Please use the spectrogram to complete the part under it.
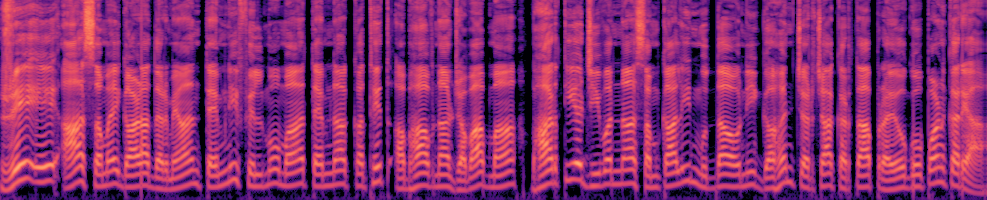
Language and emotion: Gujarati, neutral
